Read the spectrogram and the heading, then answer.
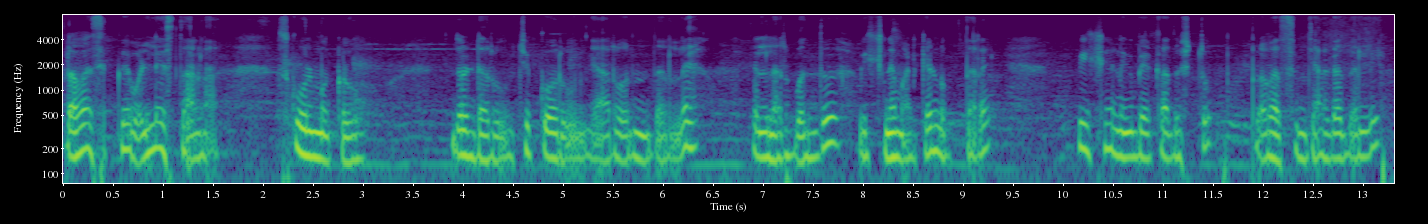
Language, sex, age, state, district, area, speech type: Kannada, female, 60+, Karnataka, Chitradurga, rural, spontaneous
